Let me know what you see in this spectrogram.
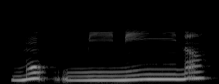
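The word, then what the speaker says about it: مؤمنين: खीच कैसे पढ़ेंगे मुमिनीन आपने मीम को हमजा से मिलाना है वा से नहीं मिलाना वा यहां साइलेंट हो जाएगा देखिए अगर वा के ऊपर साकिन होता तो आप इसे वा से मिलाते लेकिन वाव के ऊपर हमजा आ गया है तो यहां हम हमजा को पढ़ेंगे वाव को नहीं पढ़ेंगे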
